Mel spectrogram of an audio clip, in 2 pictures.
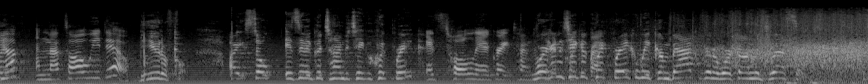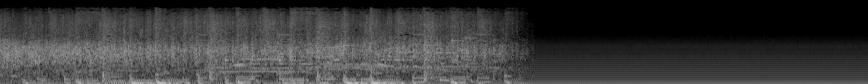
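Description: Switching spikes from a dimmer, rectifier or missing shield leak in at 50 Hz, causing mains buzz throughout: a steady raspy buzz about 15 dB below the sound.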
